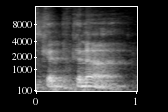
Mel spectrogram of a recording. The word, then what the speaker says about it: Kanan: And can everybody pronounce his name Kanan or Canon? It's Cananan. Officer can. And I don't want to be a jerk about it, but it's can um not Canon or Kane.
